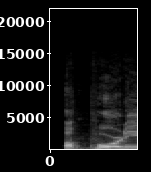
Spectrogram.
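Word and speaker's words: Hukporti: Horty. Horty is the is how you pronounce it.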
